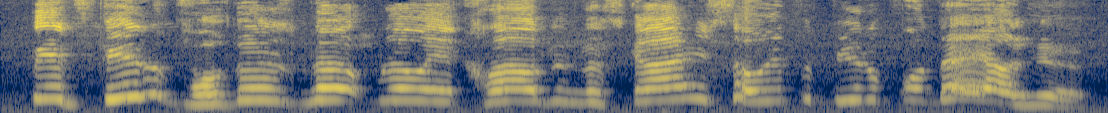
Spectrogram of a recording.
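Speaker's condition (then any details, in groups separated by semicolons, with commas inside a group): Cerebral palsy; from birth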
